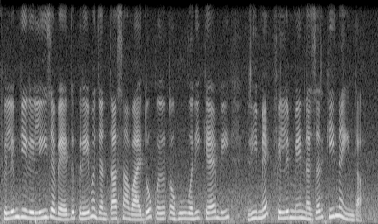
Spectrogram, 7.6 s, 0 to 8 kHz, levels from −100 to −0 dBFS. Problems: constant background noise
